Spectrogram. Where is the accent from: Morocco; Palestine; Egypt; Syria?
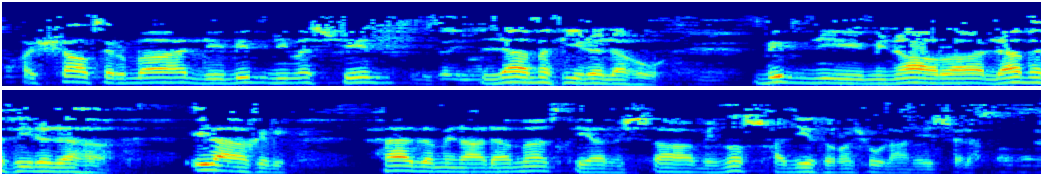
Syria; هذه عندنا في الشام تسمى بالصاية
